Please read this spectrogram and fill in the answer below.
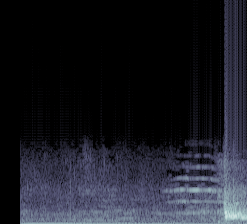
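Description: Indistinct audience voices, faint and steady, with a few thin tones coming in near the end.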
